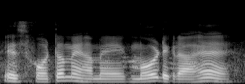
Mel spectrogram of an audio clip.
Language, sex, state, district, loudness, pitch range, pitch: Hindi, male, Arunachal Pradesh, Lower Dibang Valley, -15 LUFS, 125-155 Hz, 130 Hz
